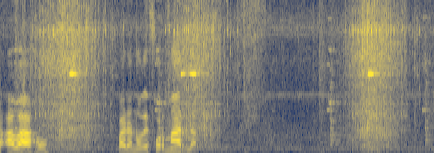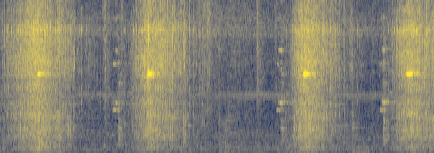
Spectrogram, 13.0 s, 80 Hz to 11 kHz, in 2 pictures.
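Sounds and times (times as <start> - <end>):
sewing machine running: 0.0 - 3.7, 5.0 - 9.7, 10.7 - 13.0.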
